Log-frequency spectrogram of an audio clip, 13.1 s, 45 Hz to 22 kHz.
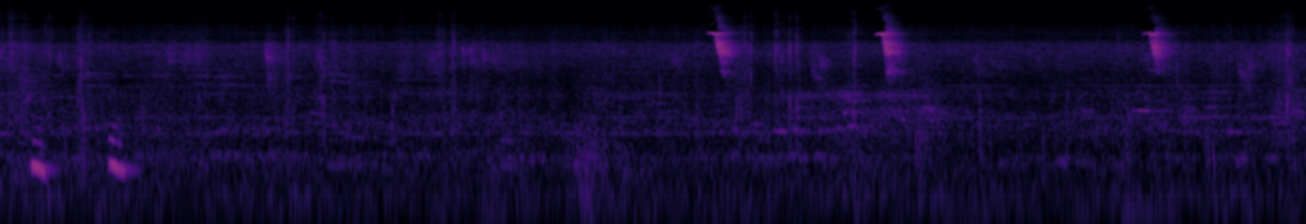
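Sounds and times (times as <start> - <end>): high-pitched animal squeaks: 11.4 - 11.8.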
